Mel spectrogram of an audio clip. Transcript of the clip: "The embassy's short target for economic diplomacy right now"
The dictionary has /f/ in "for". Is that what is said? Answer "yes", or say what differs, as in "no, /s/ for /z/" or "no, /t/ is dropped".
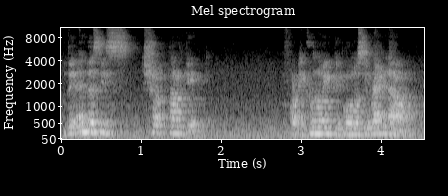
yes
